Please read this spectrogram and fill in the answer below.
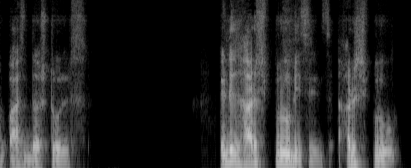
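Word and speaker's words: Hirschsprung: he used to pass the stools it is Harsh Pro this is Harsh Pro spelling is h i r s h p r u n g but it is pronunciation is Pro so it is har Pro disase par it is a paralytic ilas generally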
